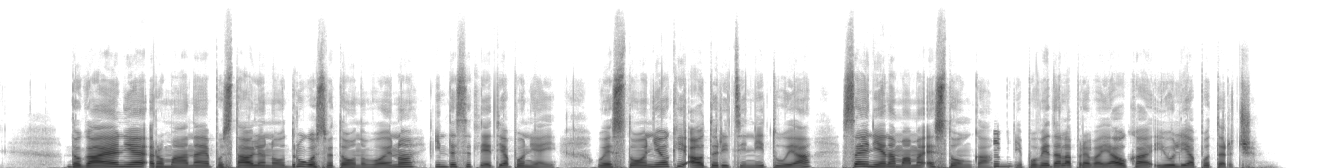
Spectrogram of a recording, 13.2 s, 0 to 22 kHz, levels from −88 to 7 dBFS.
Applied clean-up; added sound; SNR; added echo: neural mask model Resemble Enhance denoiser.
